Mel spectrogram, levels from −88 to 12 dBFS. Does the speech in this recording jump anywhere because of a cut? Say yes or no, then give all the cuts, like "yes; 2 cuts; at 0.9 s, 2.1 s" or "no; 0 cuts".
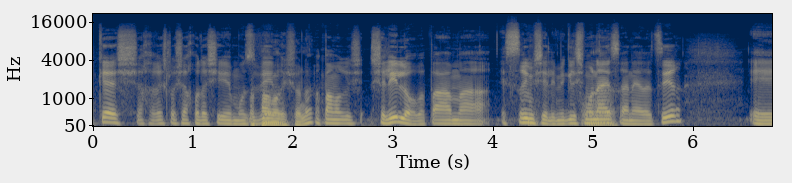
no; 0 cuts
